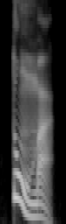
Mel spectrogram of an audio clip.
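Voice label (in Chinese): "动脉", Mandarin Chinese; HSK6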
